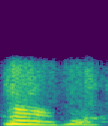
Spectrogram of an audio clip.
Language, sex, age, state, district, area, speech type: Odia, female, 45-60, Odisha, Sundergarh, rural, conversation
